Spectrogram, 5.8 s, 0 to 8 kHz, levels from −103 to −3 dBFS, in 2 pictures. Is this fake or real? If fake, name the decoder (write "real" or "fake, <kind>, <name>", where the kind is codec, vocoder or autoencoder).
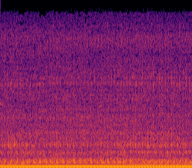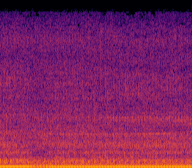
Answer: real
